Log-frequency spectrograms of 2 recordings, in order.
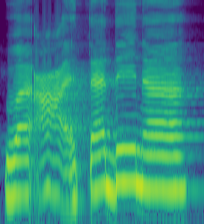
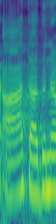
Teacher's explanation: پہلے حمزہ کی آواز پھر عین کی آواز، بعض لوگ پڑھتے ہوئے آتدنا پڑھ دیتے ہیں، عین کو نہیں پڑھتے تو یہ بھی غلطی ہو جاتی ہے۔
